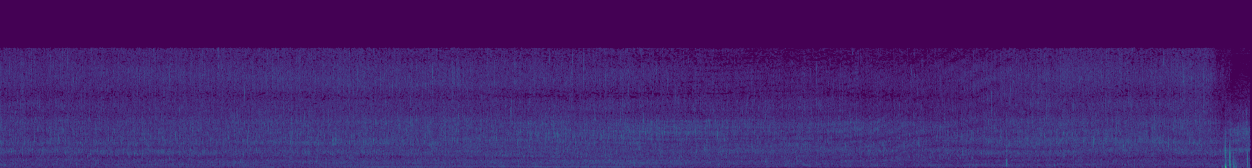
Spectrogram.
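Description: Steady trickle of running water in a small garden fish pond.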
